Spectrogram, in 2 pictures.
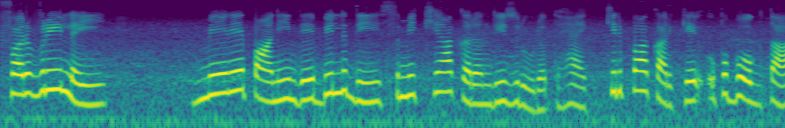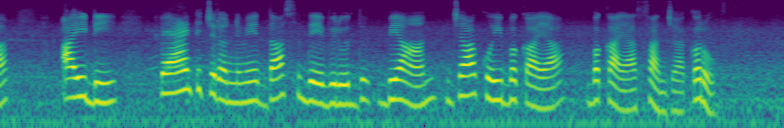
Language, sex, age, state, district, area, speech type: Punjabi, female, 30-45, Punjab, Kapurthala, rural, read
